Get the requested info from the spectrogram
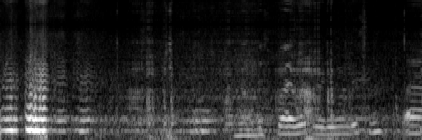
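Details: Honey bees from a swarm being relocated away from an undesired location, buzzing in a dense, low hum with a steady drone and individual bees swooping past in rising and falling tones.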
